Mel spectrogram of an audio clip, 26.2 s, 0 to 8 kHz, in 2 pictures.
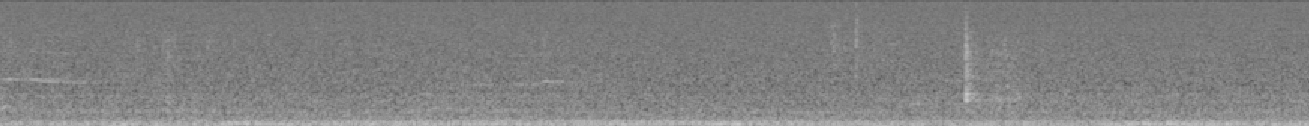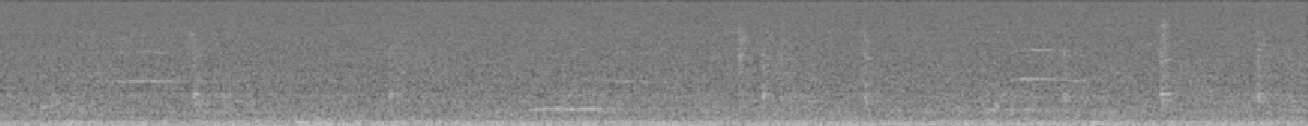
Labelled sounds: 0.3	0.6	humpback whale, 1.0 to 1.2 kHz
5.4	5.7	humpback whale, 1.0 to 1.2 kHz
14.3	14.8	humpback whale, 1.0 to 2.3 kHz
23.2	23.6	humpback whale, 1.1 to 2.4 kHz

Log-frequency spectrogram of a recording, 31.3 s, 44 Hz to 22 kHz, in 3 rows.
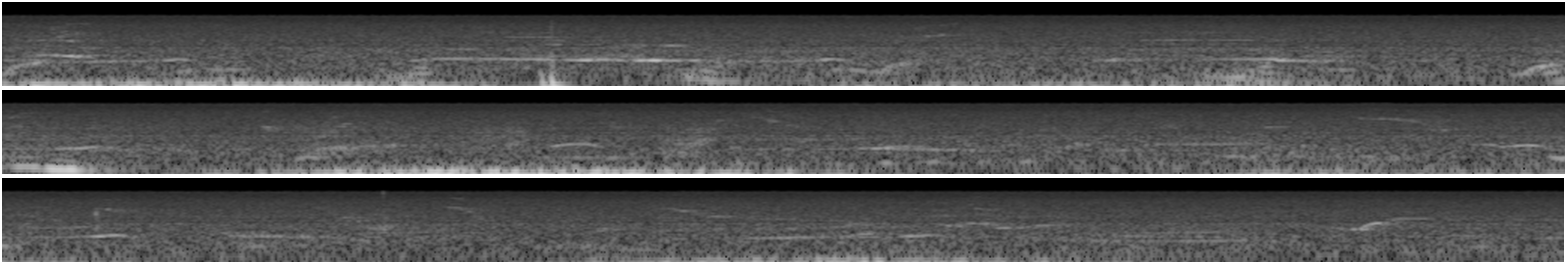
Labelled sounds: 3.3	3.7	humpback whale, 1.5 to 1.7 kHz
7.6	8.0	humpback whale, 1.2 to 1.4 kHz
19.5	19.9	humpback whale, 2.0 to 2.8 kHz
23.8	24.0	humpback whale, 2.0 to 2.5 kHz
30.1	30.4	humpback whale, 0.80 to 1.2 kHz

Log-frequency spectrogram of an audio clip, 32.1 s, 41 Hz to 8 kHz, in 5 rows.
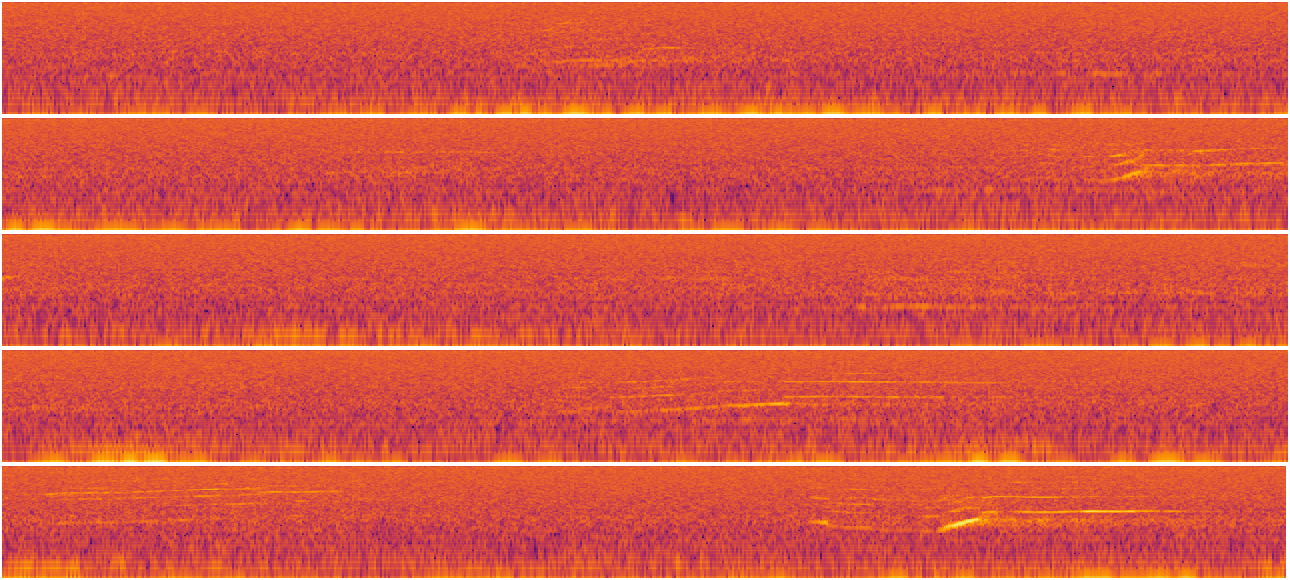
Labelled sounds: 12.1	13.0	humpback whale, 0.80 to 2.0 kHz
22.3	24.3	humpback whale, 0.83 to 2.1 kHz
25.9	27.4	humpback whale, 1.7 to 2.9 kHz
30.5	31.5	humpback whale, 0.83 to 2.0 kHz

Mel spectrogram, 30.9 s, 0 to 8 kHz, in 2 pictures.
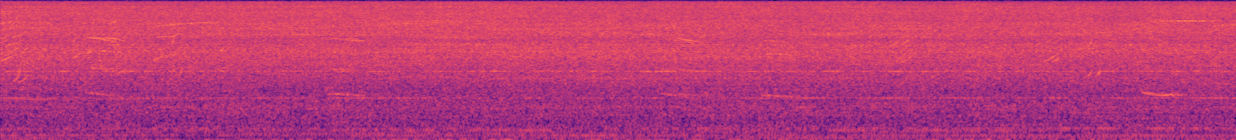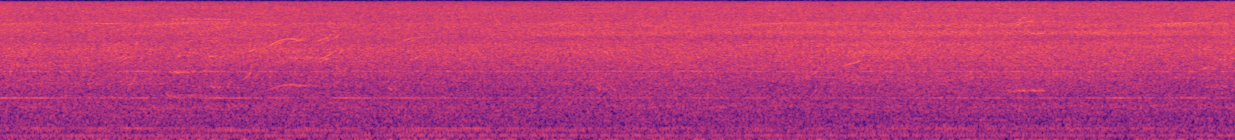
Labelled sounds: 18.7	19.2	killer whale, southern resident, 3.1 to 3.8 kHz

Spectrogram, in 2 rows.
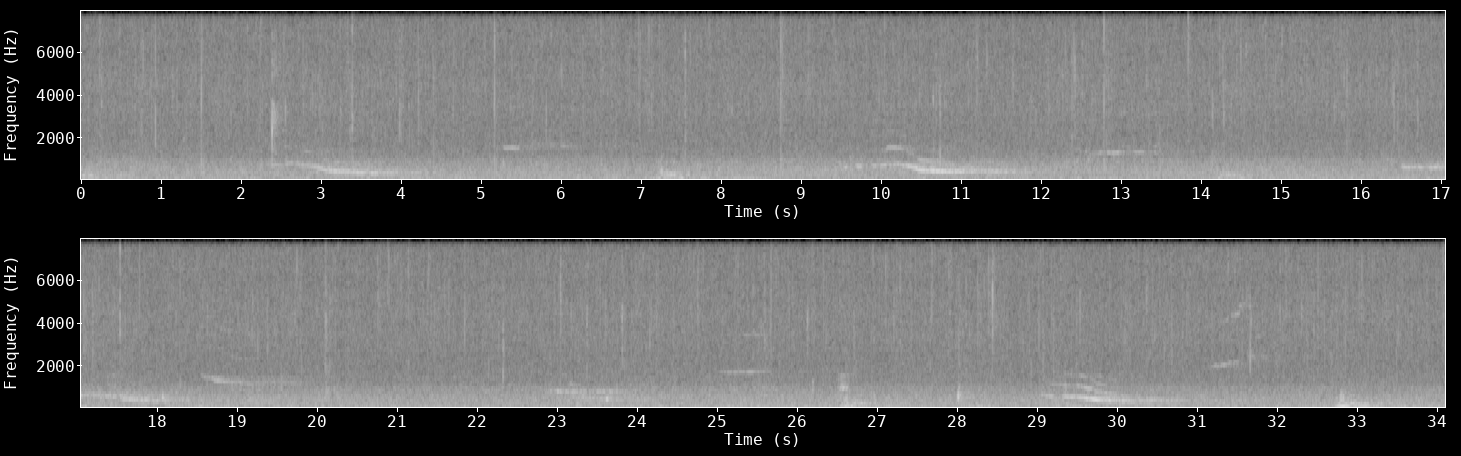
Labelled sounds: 10.0	10.3	humpback whale, 1.4 to 1.6 kHz
12.8	13.1	humpback whale, 1.2 to 1.4 kHz
18.6	19.3	humpback whale, 1.1 to 1.6 kHz
22.9	23.3	humpback whale, 0.78 to 0.91 kHz
25.0	25.5	humpback whale, 1.6 to 1.8 kHz
29.2	29.8	humpback whale, 0.78 to 1.2 kHz
31.1	31.6	humpback whale, 1.9 to 2.3 kHz

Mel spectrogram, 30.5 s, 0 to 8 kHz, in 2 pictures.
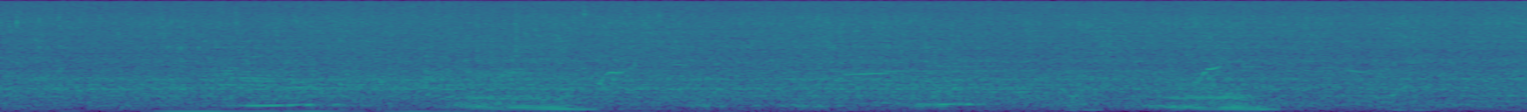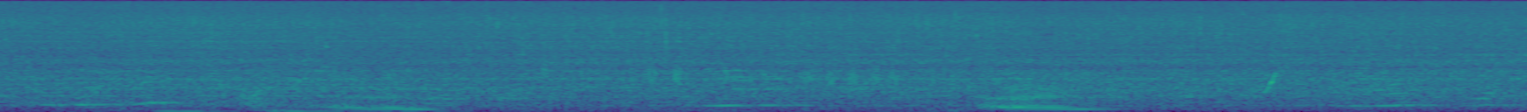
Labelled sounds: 8.4	9.0	humpback whale, 0.91 to 1.1 kHz

